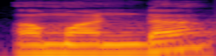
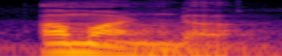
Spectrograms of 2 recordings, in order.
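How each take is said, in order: First: Amanda called with a rising end; calling rise. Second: Amanda dropped much lower, falling at the end; low falling close. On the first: Mother calls her daughter Amanda with a rising call. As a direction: call out Amanda, lifting the last syllable. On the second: Mother repeats Amanda to her daughter, dropping low and falling. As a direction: let Amanda sink low and final. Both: Acted.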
